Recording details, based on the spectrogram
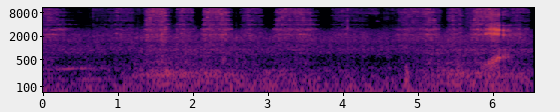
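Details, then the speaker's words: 2004-2008 Nissan Maxima, rear wheel raised and spun by hand: low gritty rumble with faint scraping; worn rear wheel bearing, whiny noise when driving, being replaced. "if you wiggle the wheel up and down and it's loose that's mean that bearing is very very bad"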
